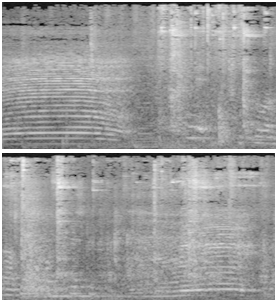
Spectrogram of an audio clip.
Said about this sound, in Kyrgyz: Так, вот эти у нас коровы, Анжела и Туча, они у нас очень с характера такие, не принимают чужих людей.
